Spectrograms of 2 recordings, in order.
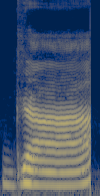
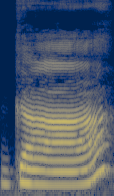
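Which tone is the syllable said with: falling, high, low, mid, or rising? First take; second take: rising; rising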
